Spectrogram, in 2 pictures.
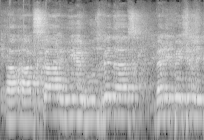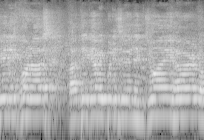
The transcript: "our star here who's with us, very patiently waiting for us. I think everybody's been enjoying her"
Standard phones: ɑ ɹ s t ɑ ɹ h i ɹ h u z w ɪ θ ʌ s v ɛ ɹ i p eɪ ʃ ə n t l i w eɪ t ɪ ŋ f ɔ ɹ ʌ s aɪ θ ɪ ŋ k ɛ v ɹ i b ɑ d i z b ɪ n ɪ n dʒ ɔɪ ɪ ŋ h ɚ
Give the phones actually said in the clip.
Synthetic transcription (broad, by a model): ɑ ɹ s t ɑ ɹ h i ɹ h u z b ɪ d ʌ s b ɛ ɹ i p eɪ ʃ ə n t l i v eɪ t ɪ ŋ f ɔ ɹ ʌ s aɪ t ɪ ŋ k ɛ b ɹ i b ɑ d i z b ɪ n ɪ n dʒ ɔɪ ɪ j h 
